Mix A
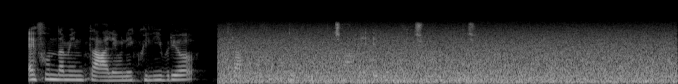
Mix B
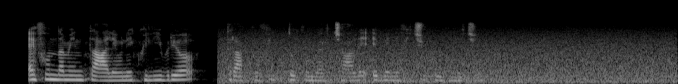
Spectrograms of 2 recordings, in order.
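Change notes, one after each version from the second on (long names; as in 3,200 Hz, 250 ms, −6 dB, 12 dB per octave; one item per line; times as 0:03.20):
background −10.5 dB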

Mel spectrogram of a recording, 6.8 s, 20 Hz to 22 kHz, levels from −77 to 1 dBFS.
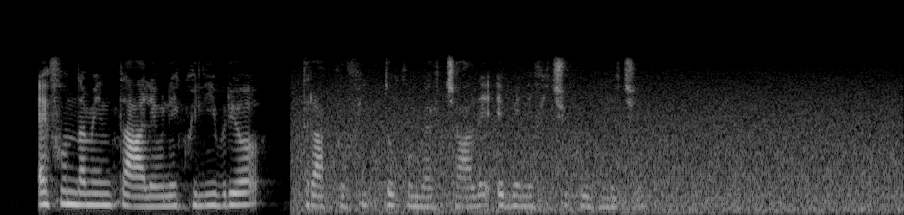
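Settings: speech +3.0 dB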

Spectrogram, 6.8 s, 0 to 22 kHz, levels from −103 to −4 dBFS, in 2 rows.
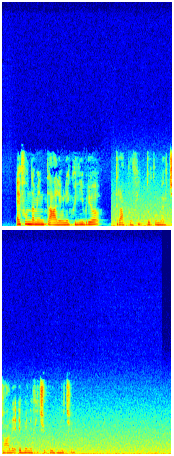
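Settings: speech: add bass and treble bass +8 dB, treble +12 dB
background: remove high-pass filter 97 Hz 12 dB per octave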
